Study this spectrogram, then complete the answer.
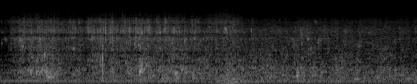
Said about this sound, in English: There. A lot of water. Yes, there is.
